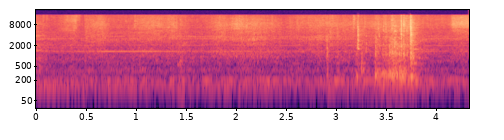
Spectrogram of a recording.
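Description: Microfibre towel being wiped across the floor, with a brief, louder rubbing swell near the end, over a steady low hum.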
